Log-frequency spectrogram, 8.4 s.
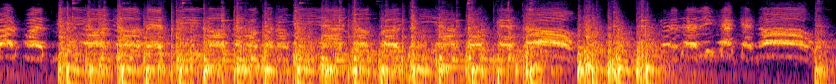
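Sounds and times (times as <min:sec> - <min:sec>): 
crowd of women chanting slogans at a protest: 0:00.0 - 0:08.3
pounding drum beat: 0:00.6 - 0:07.0, 0:08.1 - 0:08.3.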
